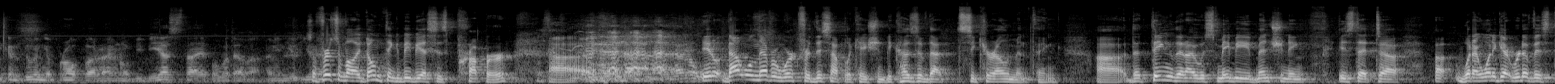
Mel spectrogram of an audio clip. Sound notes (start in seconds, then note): 5.4 laughter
